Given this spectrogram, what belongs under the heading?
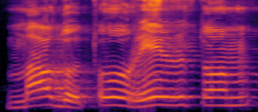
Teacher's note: ان دونوں را کو آپس میں ملاتے ہوئے باریک پڑھا جائے گا · اس میں دیکھیں اس میم کو ضاد کے ساتھ ملائیں گے اور ضاد کے اوپر کلکلا ہوگا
